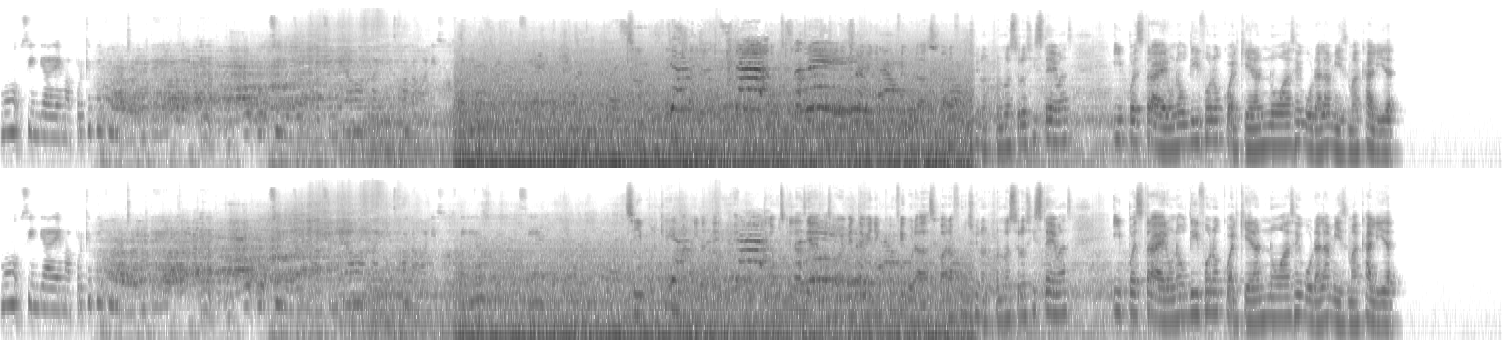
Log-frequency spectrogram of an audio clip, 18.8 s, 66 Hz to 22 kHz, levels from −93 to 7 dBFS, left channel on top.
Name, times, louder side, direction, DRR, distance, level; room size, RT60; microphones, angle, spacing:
voice 1, 0.0-2.2 2.5-7.0, right 1 dB, 5° right, 0.4 m, -48 dB
sound 1, 1.2-15.4, equal, 25° right, 1.5 m, -45 dB
sound 2, 5.7-12.2, left 6 dB, 85° left, 0.3 m, -32 dB
voice 2, 6.6-7.0 7.6-13.6 13.9-17.4, left 1 dB, 75° right, 1.2 m, -41 dB
3.9 x 2.2 x 2.3 m
head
